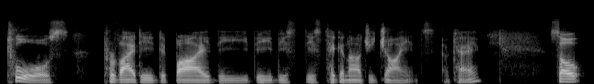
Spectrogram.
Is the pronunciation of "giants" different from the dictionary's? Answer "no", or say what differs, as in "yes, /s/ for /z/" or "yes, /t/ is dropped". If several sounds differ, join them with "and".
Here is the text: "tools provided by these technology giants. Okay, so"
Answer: no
